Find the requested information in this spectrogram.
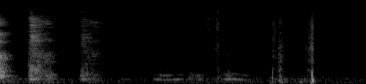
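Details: Adult woman's mid-morning cough: two harsh, loud barking cough bursts, followed by quieter murmuring and clicks.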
